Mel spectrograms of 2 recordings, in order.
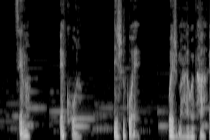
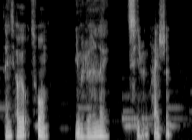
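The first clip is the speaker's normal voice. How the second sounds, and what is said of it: Quiet, tearful muttering. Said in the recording (Chinese): “女鬼带着哭腔，声音小声的自言自语着”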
